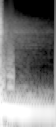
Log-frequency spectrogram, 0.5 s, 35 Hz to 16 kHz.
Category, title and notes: Instrument samples > Percussion
tom 1961 1 overbassed
heavy-metal, floor, DW, heavy, Tama, drumset, thrash-metal, superbass, death, overbassed, hyperbass, rock, high-cut, bass, tom-tom, unsnared, tom, deeptom, pop, sapele, overbass, bubinga, timpano, death-metal, floortom, sound-engineering, overbassized, warmtom, metal, drum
